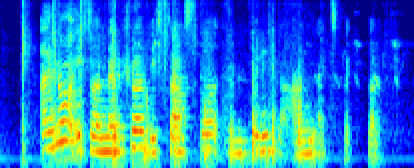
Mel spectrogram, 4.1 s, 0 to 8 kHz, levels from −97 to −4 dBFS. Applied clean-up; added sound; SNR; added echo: neural mask model RNNoise.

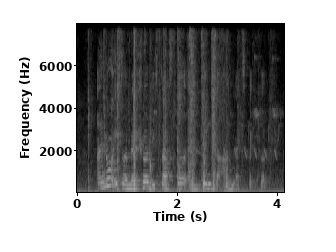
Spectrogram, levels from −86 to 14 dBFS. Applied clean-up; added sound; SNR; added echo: none; Run; 5 dB; none.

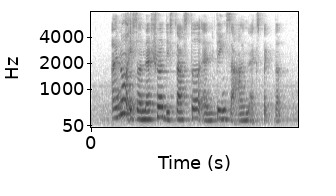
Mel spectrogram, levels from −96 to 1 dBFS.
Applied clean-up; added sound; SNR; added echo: none; none; none; none.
